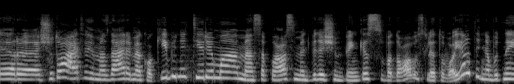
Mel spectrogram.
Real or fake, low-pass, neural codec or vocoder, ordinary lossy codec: real; 10.8 kHz; none; MP3, 96 kbps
